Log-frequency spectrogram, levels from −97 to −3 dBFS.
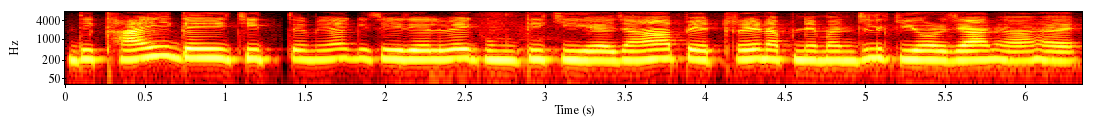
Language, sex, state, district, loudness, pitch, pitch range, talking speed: Hindi, female, Bihar, Muzaffarpur, -17 LUFS, 220 Hz, 210-230 Hz, 180 wpm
